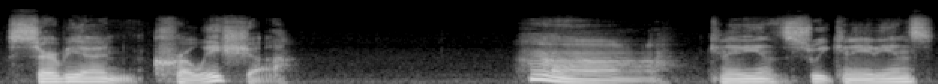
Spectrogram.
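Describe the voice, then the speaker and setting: Lowish-voiced joking man. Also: very animated, drawn-out words, a little mellow, no echo. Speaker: podcast co-host. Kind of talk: casual comedy chat.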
